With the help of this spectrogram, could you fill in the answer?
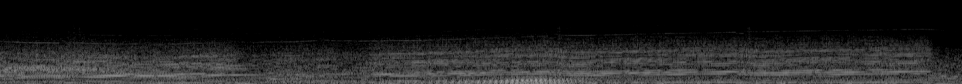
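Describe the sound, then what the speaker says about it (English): Racing cars in the Assetto Corsa driving game pass by with a high, whiny engine drone that rises and falls in pitch, buzzing much like a small radio-controlled plane, steady and continuous without talk. "Sound like a little radio controlled plane when they pass"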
